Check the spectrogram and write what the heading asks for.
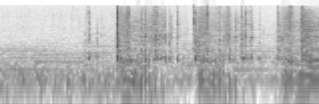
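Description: A chainsaw sputters and starts up, its small engine droning low before bursting into loud, rasping revs that surge and dip several times. No one speaks.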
